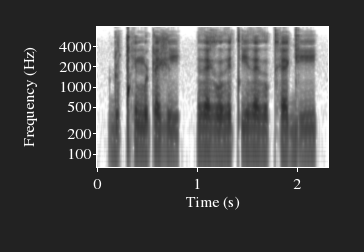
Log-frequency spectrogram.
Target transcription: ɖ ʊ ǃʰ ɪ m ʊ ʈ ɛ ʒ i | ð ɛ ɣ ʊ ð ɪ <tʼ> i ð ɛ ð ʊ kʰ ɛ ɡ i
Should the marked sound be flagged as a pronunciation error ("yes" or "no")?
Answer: no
